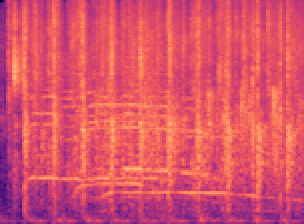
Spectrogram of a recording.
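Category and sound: crowd, studio audience applause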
